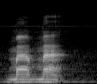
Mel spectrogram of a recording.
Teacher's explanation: La sílaba tónica se encuentra en el último lugar. · en el último lugar, como ustedes notarán, está la sílaba tónica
